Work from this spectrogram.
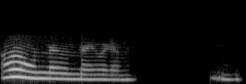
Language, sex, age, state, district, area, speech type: Telugu, female, 30-45, Andhra Pradesh, Kurnool, rural, conversation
